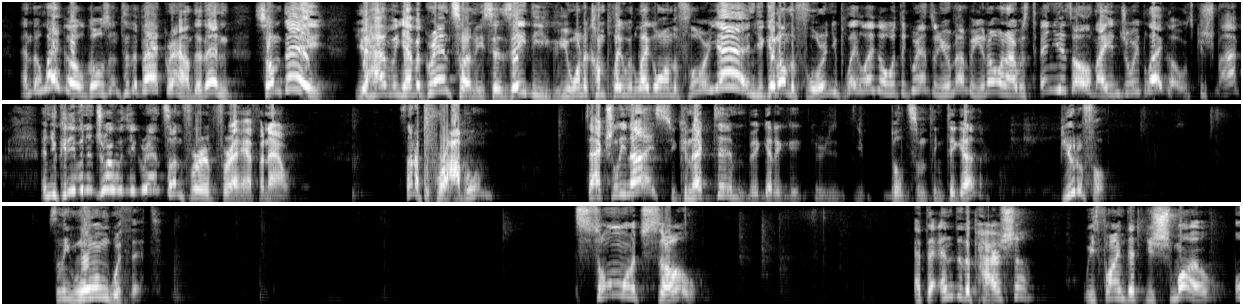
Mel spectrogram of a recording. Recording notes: Shiur recorded in Yeshivas Ohr Reuven, Monsey, NY.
